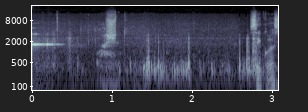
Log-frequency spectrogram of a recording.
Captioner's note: heartbeats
